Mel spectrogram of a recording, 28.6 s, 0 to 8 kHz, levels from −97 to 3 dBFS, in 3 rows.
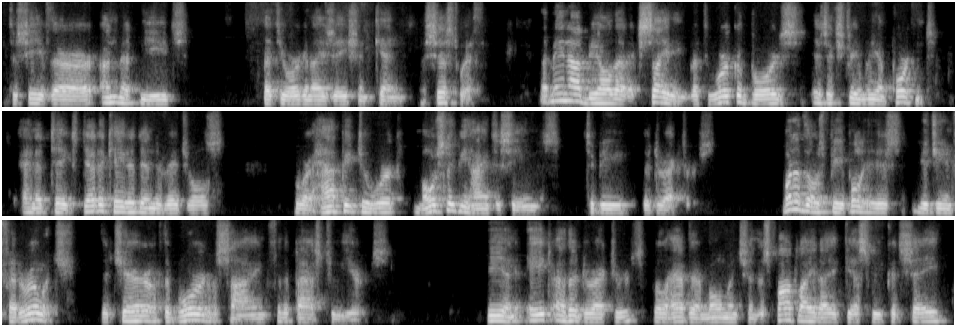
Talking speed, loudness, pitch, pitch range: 170 wpm, -19 LUFS, 125 Hz, 115-145 Hz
